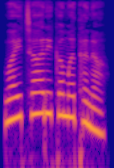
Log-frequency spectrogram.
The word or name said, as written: ವೈಚಾರಿಕಮಥನ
